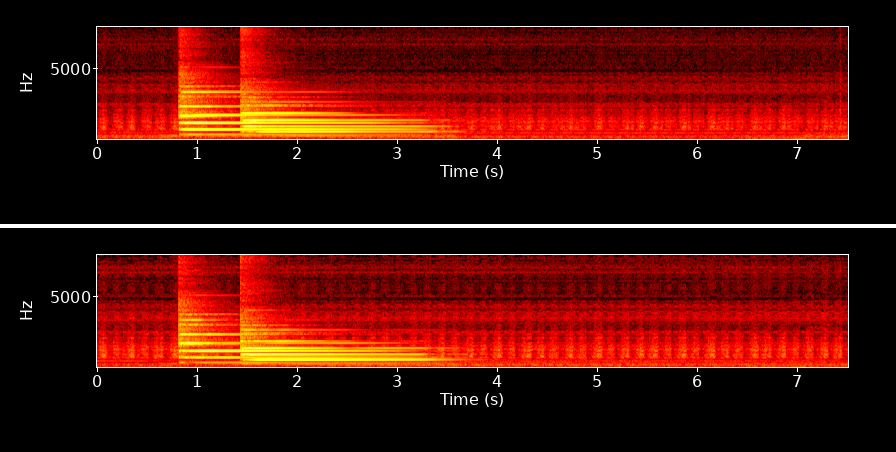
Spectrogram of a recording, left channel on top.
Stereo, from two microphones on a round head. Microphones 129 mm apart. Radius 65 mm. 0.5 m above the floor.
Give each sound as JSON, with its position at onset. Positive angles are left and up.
{"t": 0.8, "sound": "a doorbell", "side_deg": -35, "distance_m": 1.3}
